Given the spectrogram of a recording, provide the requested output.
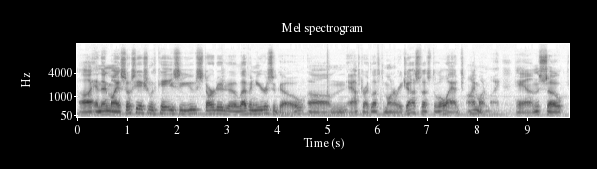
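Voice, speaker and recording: An older man with a deep, resonant radio voice, a public radio host chatting casually, unhurried and full of fillers. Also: darkish tone. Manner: unhurried, many uh fillers, jokey. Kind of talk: casual radio studio chat.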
